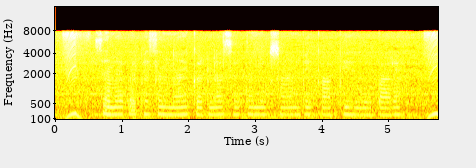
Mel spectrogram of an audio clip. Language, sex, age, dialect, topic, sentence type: Maithili, female, 18-24, Angika, agriculture, statement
